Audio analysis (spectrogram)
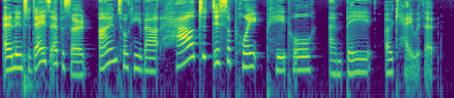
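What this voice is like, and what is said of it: Nasal voice from a cold. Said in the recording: “I'm coming at you with a cold ... I may sound a little nasally ... I have a cold, and I'm really feeling it today”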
